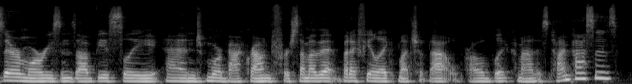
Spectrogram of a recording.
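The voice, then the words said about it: Australian accent. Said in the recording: “there's my Australian accent”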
